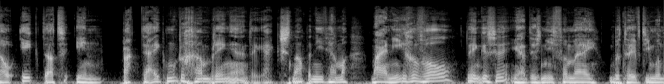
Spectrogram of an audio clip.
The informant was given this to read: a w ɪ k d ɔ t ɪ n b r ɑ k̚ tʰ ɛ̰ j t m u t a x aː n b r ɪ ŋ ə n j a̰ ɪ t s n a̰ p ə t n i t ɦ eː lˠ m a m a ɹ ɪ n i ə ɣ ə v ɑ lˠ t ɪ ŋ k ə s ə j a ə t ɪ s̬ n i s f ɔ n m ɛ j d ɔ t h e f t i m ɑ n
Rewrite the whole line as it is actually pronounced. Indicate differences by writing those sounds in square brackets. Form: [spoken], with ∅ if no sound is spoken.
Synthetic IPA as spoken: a w ɪ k d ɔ t ɪ n [p] r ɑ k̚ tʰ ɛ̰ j [k] m u t [ə] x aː n b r ɪ ŋ ə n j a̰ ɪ [k] s n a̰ p ə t n i t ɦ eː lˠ m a m a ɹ ɪ n i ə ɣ ə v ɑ lˠ t ɪ ŋ k ə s ə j a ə t ɪ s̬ n i [t] f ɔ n m ɛ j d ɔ t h e f t i m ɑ n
